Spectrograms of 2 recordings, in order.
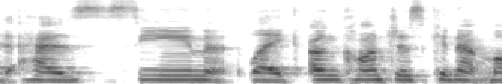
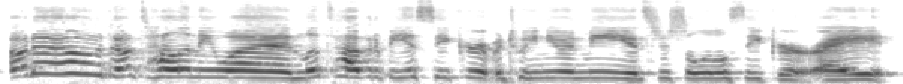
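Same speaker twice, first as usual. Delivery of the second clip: high-pitched imitation of a girl begging for secrecy; pleading heroine; 6 semitones higher than usual. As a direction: play-act a high, urgent little plea. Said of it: "she just kept going like".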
